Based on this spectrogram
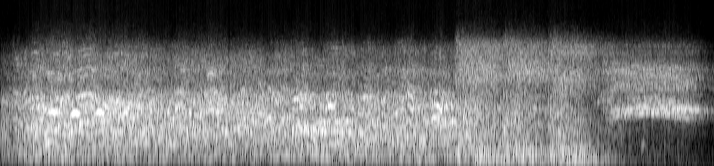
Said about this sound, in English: did you hear those shots? They came from the office next door.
